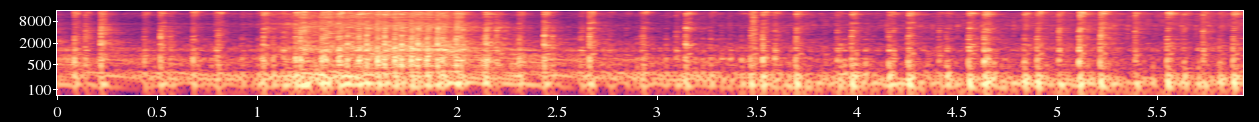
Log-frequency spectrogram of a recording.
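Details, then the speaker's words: 1972 Suzuki GT750J Le Mans "Water Buffalo", 35k-mile water-cooled two-stroke triple, cold start on choke: raspy, uneven burble with sharp puffing chuffs under revving; exhaust leak where the crossover pipe has come out, to be tightened. "oh well I just noticed if you can see the crossover looks like it's actually come out right there which is probably most of the noise yep see that right there okay well we'll tighten that up"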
